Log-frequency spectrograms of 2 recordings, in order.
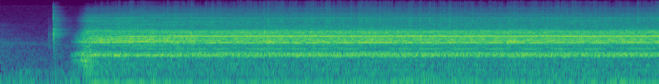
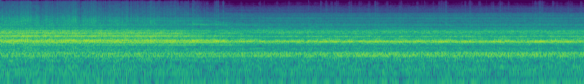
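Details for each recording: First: Water pressure pump motor after servicing for a humming, non-starting fault; starts at once with steady, even high hum, no grinding or rattle, running freely; motor now fully fixed, ready to reassemble and refit. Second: Water pressure pump motor that had only hummed and not started, heavily jammed and beginning to free up after servicing, run on socket; steady high whirring hum with harsh gritty edge, no real rhythm; tight, dragging stiff bearing.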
